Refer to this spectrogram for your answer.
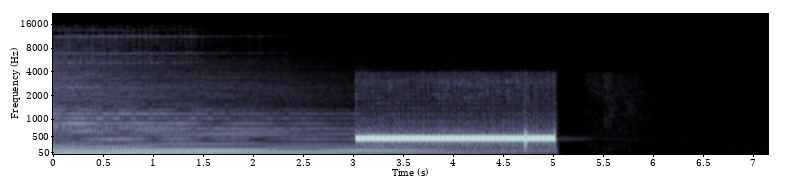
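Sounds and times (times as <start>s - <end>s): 
humming telephone ringing tone of a call to a restaurant supply store: 3.0s - 5.1s.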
